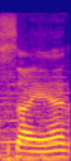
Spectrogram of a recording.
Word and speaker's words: Cyan: head okay when you said cyan I thought it was spelled like s I a n or something like oh man exactly yeah yeah it's just the color syan special thing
